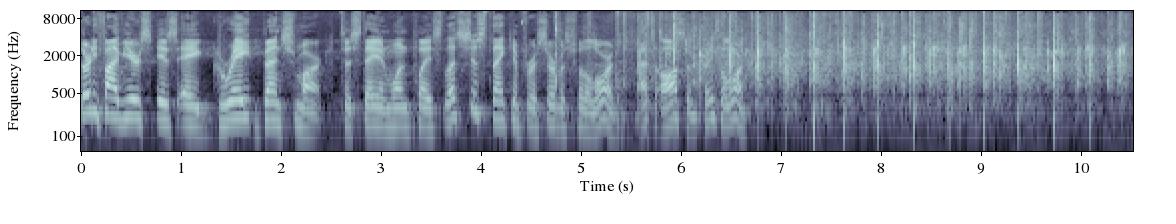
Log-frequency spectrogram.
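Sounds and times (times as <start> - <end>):
speech: 0.0 - 6.8
audience clapping, some in time: 5.0 - 10.5.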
